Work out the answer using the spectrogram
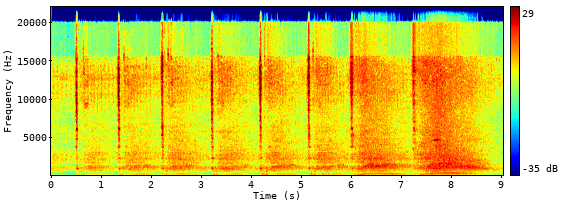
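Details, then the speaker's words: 1979 Mercedes-Benz W116 350SEL 3.5 L fuel-injected V8, after fuel distributor repair; repeated throttle blips each pull a deep roar that rises and falls cleanly with crisp response, no stumble; healthy free-revving V8. "The V8 fuel injection. It has a larger throttle. You can hear it when it accelerates. That deep roaring sound."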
